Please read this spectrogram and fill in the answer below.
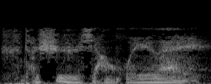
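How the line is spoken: Lowered voice. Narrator (Chinese): 我不得不压低了声调说

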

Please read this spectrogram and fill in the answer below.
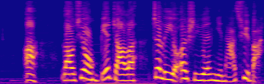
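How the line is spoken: Loud. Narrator (Chinese): 一名男子大声说

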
